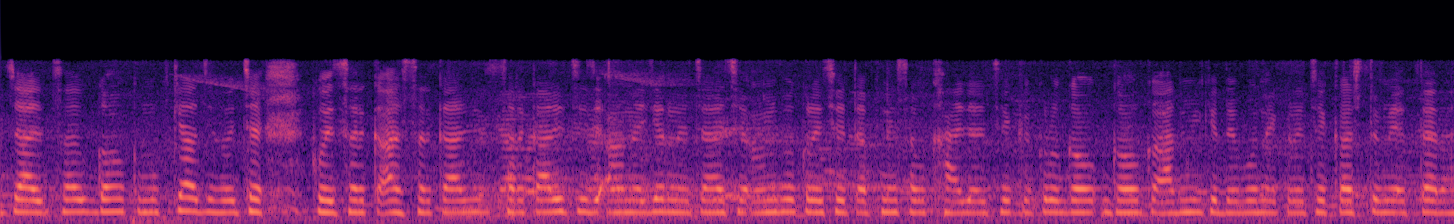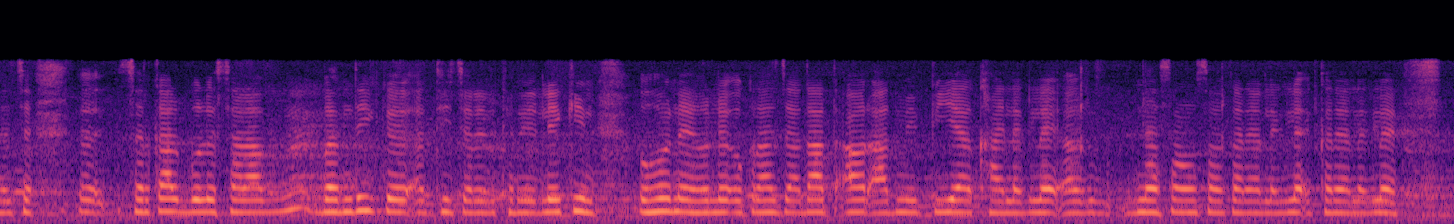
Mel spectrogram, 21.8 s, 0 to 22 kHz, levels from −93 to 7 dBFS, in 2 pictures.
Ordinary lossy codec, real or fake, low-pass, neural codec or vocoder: none; real; 7.2 kHz; none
